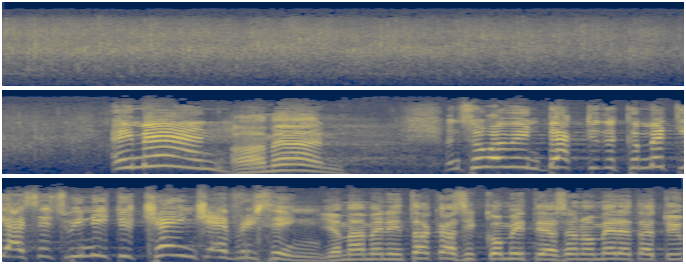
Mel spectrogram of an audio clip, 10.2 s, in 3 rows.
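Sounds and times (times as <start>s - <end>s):
audience clapping: 0.0s - 4.2s
speech: 4.0s - 10.2s.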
